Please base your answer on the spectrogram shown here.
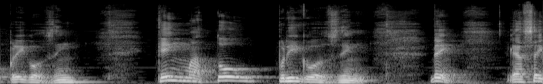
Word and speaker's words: Prigozhin: E a pergunta que está rodando o mundo hoje é: quem matou Pregazen? Parece que essa é a pronúncia correta para o finado líder do grupo Wagner, conhecido por aqui como Perigozinho ou Prigozhin.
